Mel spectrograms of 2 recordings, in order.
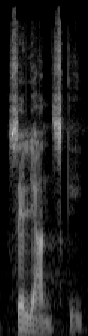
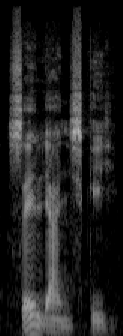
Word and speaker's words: селянський: суфіксі СК а отже послідовно твердо вимовляється і звук н перед твердим с селянський треба пом'якшувати обидва звуки селянський попрактикуємося повторюйте за мною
